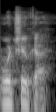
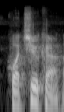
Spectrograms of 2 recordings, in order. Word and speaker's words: Huachuca: know how to pronounce this for who you pronounce it co you don't want to wrote this Oh Fort Huachuca Huachuca okay you know in southern Arizona yes and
